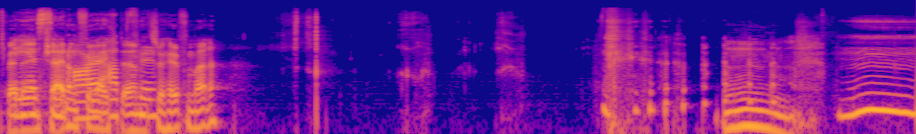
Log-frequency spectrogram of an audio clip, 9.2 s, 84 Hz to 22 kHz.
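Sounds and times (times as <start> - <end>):
speech: 0.1 - 2.3, 7.3 - 8.7
biting into a crunchy apple: 2.6 - 5.3
crunchy chewing of an apple: 2.6 - 5.4
laughter: 6.0 - 8.2.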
